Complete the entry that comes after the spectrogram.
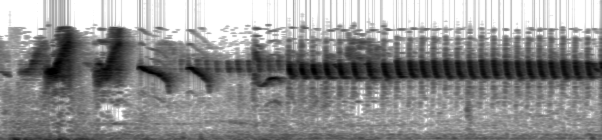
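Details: Sooty-headed bulbul on a tutor recording for cage birds: loud rising and falling swept whistles, then a long fast train of evenly repeated high chip notes.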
